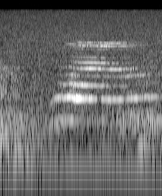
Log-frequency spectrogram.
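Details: Pet cat meowing indoors while its owner talks to it: a single drawn-out, harmonic-rich meow lasting about a second, steady then slightly falling, with the owner's voice just before and after.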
